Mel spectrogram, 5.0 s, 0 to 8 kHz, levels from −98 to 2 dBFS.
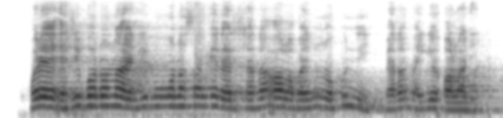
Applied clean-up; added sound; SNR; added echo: neural separator model SepFormer DNS4.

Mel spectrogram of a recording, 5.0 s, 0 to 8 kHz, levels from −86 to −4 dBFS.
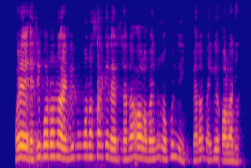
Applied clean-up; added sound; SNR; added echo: neural mask model DeepFilterNet 3.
